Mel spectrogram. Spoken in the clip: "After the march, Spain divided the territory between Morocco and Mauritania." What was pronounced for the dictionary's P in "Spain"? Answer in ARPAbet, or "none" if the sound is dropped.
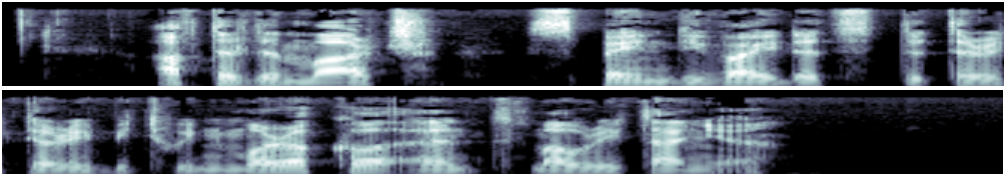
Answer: P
